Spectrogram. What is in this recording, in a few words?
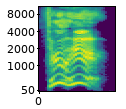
world farmhouse, voice, biker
